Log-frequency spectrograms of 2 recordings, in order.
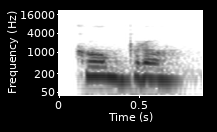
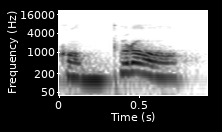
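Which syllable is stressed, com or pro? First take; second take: com; pro. First: The stress is on the first syllable. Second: The stress is on the second syllable. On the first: "¿Cuál es la sílaba tónica? ... Es com" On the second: "el acento está en compró, en la pro"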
